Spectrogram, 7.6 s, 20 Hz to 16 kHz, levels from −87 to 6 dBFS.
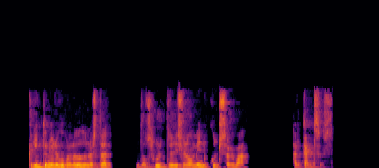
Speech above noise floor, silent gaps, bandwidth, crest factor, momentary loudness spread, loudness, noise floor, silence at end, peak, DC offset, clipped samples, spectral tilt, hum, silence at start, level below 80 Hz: over 70 dB; 2.26-2.73 s, 4.99-5.85 s; 8 kHz; 18 dB; 15 LU; -21 LUFS; under -90 dBFS; 0.95 s; -4 dBFS; under 0.1%; under 0.1%; -5 dB/octave; none; 0.6 s; -62 dBFS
